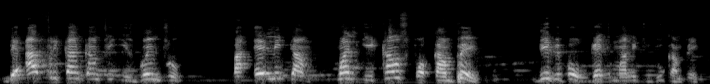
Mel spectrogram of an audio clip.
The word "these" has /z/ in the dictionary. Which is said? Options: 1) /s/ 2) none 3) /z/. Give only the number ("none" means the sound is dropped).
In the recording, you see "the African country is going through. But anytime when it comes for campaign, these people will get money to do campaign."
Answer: 2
